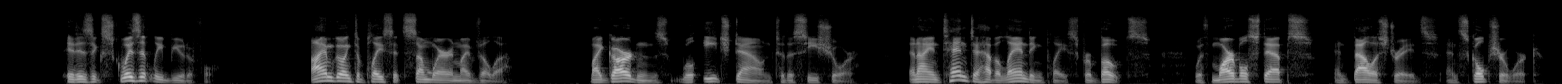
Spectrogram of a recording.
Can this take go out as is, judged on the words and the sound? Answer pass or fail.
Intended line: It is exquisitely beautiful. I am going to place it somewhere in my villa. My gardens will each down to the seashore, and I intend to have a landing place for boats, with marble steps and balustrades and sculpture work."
pass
